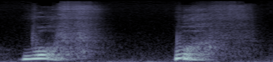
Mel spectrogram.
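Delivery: lightly imitated short woofs; dog woof. A narrator's reading. Dog answers Edward from behind the wall, woofing. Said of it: "woofed the dog".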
